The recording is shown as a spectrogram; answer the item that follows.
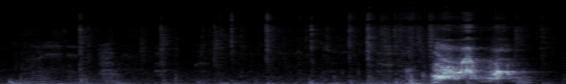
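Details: Male pet pit bull, angry when his tail is grabbed, lets out a short burst of rough, growly barking near the end after quiet indoor rustling and soft human talk.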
